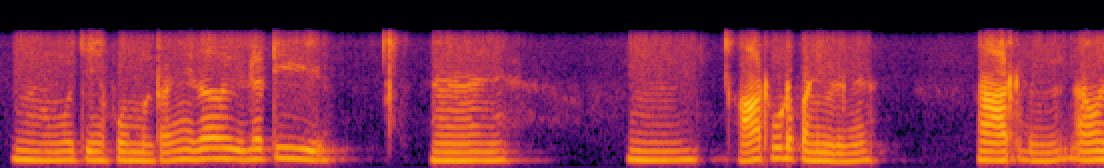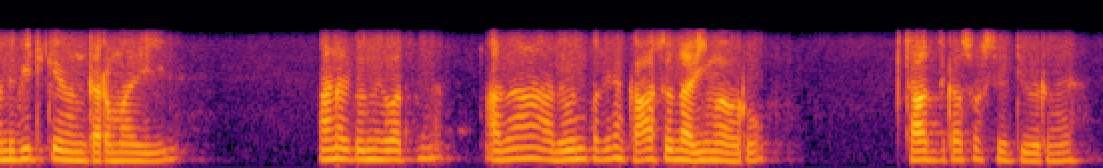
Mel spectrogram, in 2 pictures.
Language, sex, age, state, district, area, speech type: Tamil, male, 18-30, Tamil Nadu, Tiruppur, rural, conversation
